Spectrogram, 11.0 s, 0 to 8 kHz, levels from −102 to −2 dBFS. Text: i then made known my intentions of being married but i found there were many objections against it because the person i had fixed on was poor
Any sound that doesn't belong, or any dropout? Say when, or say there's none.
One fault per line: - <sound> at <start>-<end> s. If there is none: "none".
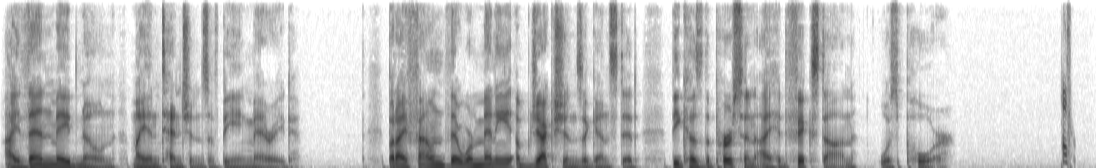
- chirp at 10.6-10.8 s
